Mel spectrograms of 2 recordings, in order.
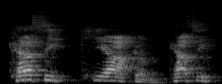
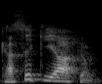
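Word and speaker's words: Cassiciacum: written up there in Cassiacum. Why do I mispronounce that? It's Cassiacum. Cassiacum.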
